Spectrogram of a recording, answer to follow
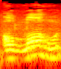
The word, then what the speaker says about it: Allahu: Allahu, o, bukan o, tapi a. Ini saat hamzah wasal ya, di awal hamzahnya fathah, a. Allahu, Allahu, bukan Allahu, tapi Allahu.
